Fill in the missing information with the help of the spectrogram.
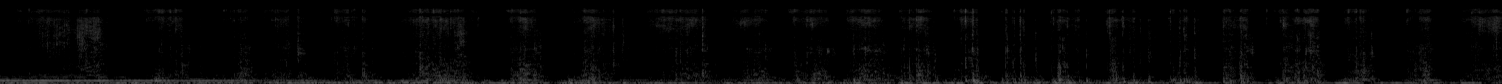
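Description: Fingertips and nails of both hands scratch and rub a worn yellow ribbed knit cotton long-sleeve top near the collar and chest, its soft fabric on the body. The result is a quiet, close stream of repeated dry, bright scratching strokes over a steady low hum.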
